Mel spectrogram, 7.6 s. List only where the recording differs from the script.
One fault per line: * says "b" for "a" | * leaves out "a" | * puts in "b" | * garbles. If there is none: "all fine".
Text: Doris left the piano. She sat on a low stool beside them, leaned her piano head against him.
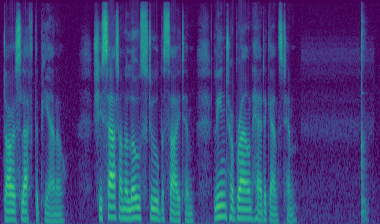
* says "him" for "them"
* says "brown" for "piano"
